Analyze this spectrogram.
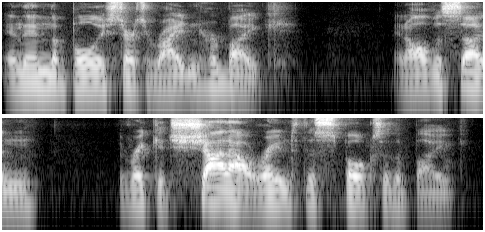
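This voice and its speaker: A man's voice: mid-range voice, fairly even intonation, moderate pace. A man co-hosting a casual movie recap chat, rambling with lots of fillers and crude jokes.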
